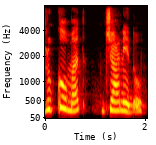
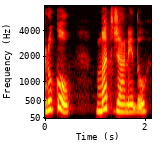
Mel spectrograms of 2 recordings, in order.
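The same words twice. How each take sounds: First: The pause comes after the second word. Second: The pause comes after the first word. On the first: Don't stop, let it go. "अब पहले sentence क्या है कि" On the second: Stop, don't let it go. "अगर यहाँ होता तो हम कैसे पढ़ते हैं"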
